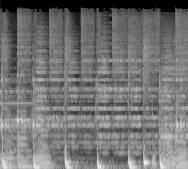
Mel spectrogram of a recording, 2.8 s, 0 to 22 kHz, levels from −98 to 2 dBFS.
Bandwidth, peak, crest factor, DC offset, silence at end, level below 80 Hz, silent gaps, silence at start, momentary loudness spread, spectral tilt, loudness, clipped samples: 18 kHz; 0 dBFS; 16 dB; under 0.1%; 0 s; -22 dBFS; none; 0 s; 4 LU; -5 dB/octave; -18 LUFS; under 0.1%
